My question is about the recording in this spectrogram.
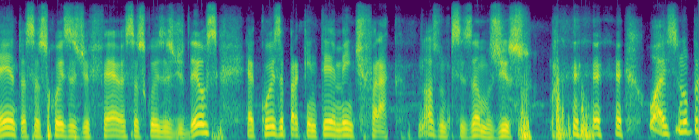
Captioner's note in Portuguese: risos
